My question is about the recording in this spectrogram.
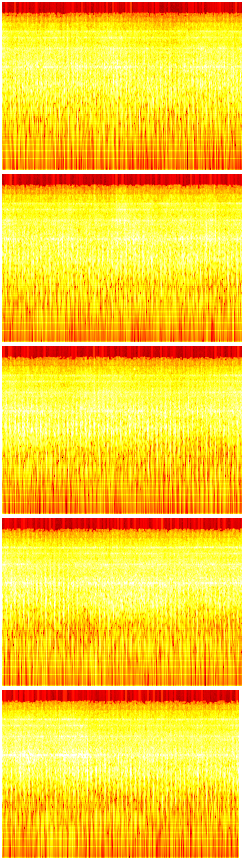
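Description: Boeing Chinook tandem-rotor helicopter hovering with a heavy underslung load: a steady, rapid beat of rotor blades, with a faint high whine running under it.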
